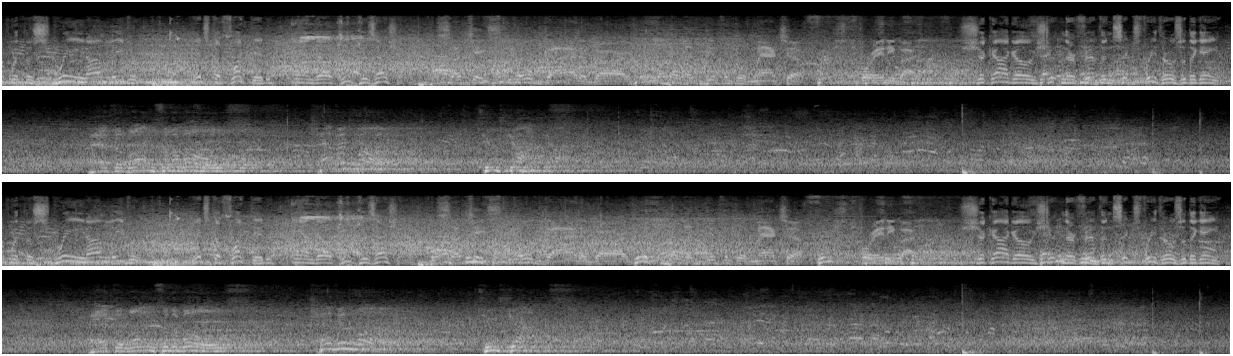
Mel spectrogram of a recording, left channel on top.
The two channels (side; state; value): both; normal; correlation 0.45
